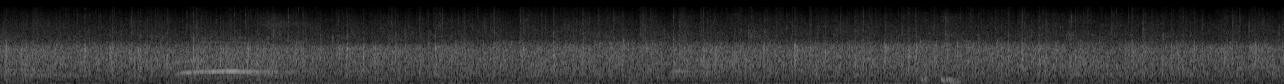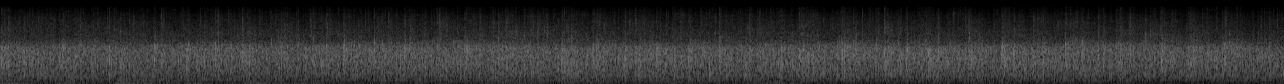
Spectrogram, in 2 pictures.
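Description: An audience applauds steadily in a large, echoing hall.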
